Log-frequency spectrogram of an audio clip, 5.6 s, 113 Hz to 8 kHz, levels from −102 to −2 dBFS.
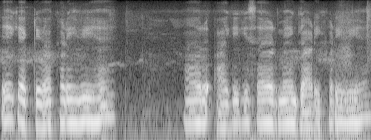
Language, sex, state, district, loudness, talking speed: Hindi, female, Uttar Pradesh, Lalitpur, -16 LUFS, 150 wpm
